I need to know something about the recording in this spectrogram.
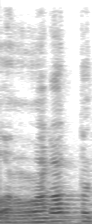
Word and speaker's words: ricotta: And today I woke up feeling quite Italian, so I decided to make some spinach ravioli today, stuffed with real ricotta cheese.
